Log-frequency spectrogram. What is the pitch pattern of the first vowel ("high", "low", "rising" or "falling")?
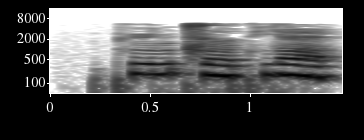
rising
